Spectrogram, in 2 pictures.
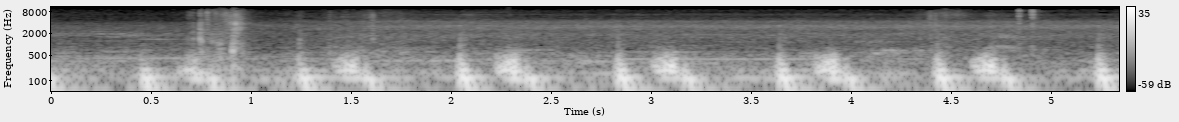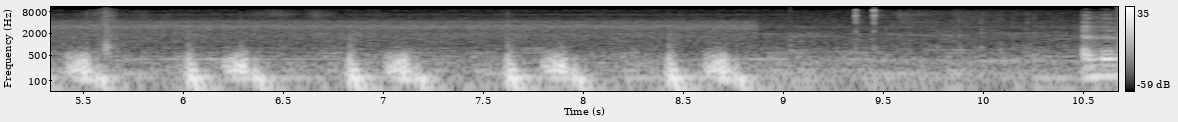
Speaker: Here is now an abnormal heartbeat which would be like a murmur.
